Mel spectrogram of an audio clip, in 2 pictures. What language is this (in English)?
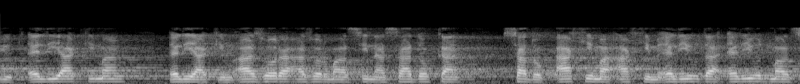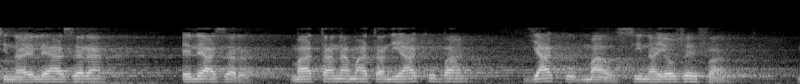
Slovak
